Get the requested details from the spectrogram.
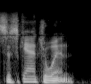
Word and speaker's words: Saskatchewan: It's Saskatchewan.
